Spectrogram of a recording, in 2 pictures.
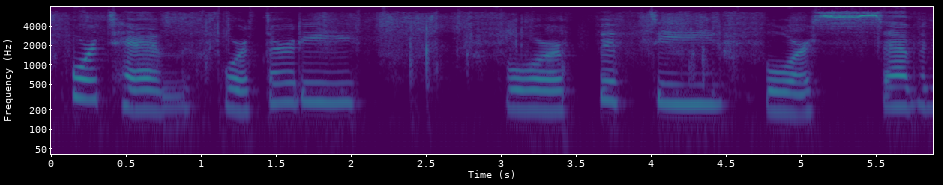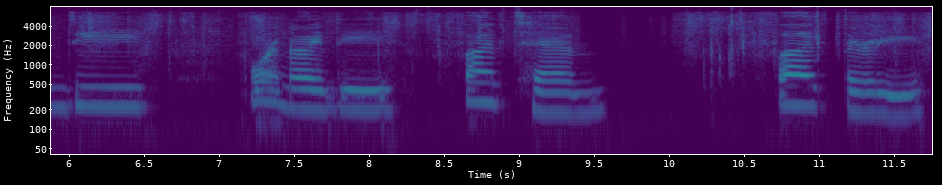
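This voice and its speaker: A woman's voice: a little high, a little mellow, a little hiss or hum. A young woman who is sick with a cough. She chats casually while counting cash aloud as host of a budgeting channel at home. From Canada. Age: young adult. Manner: chatty, counts money aloud.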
